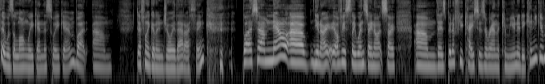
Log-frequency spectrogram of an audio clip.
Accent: Queensland, Australia; we're from North Queensland. Is this not resembling like the mugginess?

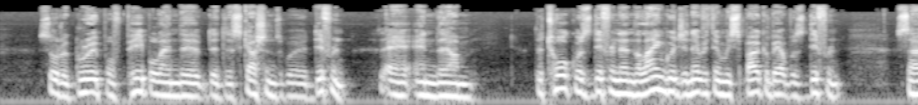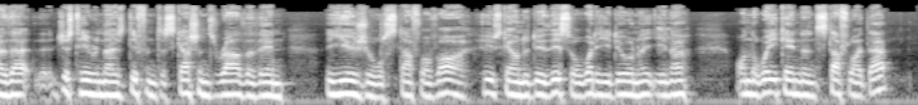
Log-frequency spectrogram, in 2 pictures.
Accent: Brisbane, Queensland, Australia; Yeah, born and raised in Brisbane. Majority of that on the north side.

